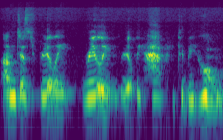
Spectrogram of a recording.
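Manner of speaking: tearful happy crying. Glad to be home after a really long time away, crying happy tears. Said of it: "these are happy tears".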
